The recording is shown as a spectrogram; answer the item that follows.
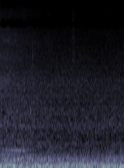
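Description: Steady low rumble of an idling vehicle engine, heard from inside a car cabin.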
